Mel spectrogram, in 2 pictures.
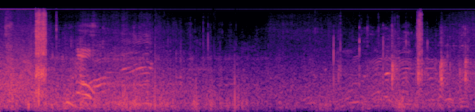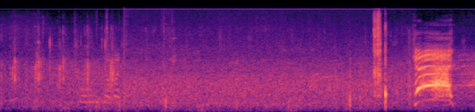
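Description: A cricket bat strikes a ball with a sharp crack outdoors.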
